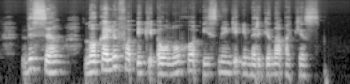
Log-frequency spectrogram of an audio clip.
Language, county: Lithuanian, Kaunas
